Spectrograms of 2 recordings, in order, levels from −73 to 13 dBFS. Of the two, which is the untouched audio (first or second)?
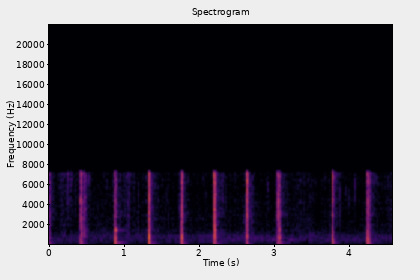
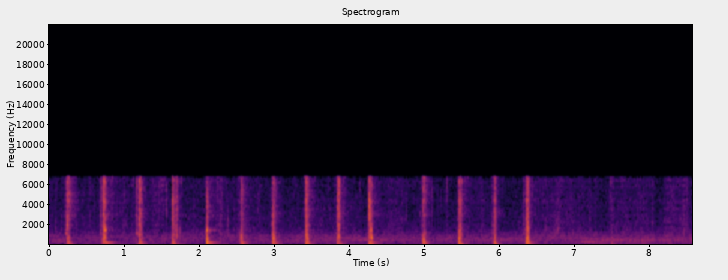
first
